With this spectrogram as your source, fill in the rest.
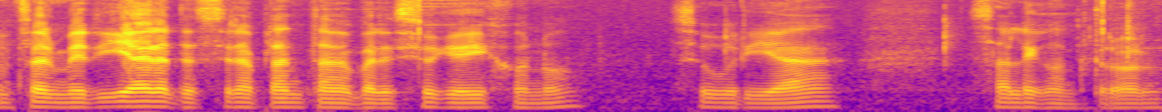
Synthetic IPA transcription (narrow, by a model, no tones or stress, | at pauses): eɱfeɾmeɾiaelat̪eɾseɾaplant̪ame̞paɾesjo̞keðixono | seɣuɾiða | salekont̪ɾol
